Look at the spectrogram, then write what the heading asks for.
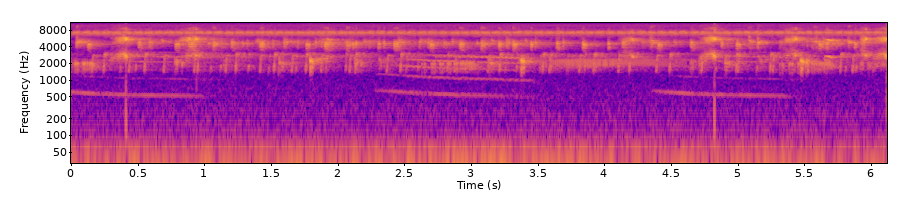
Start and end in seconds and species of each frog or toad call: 0.0	6.1	Dendropsophus nanus
0.0	6.1	Leptodactylus podicipinus
0.1	1.1	Dendropsophus minutus
0.1	6.1	Physalaemus albonotatus
4.3	6.1	Dendropsophus minutus
9pm

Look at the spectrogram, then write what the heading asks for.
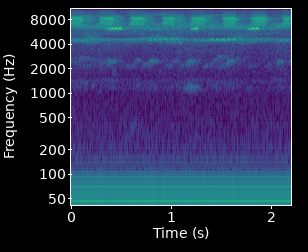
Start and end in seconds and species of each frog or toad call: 0.0	2.2	Boana albomarginata
0.4	0.8	Leptodactylus latrans
~9pm

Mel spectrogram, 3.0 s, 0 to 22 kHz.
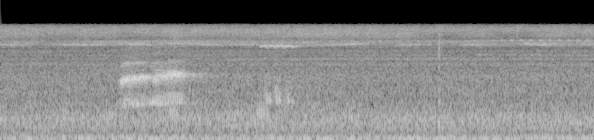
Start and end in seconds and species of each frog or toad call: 0.5	1.1	Boana albomarginata
1.2	1.5	Phyllomedusa distincta
~11pm

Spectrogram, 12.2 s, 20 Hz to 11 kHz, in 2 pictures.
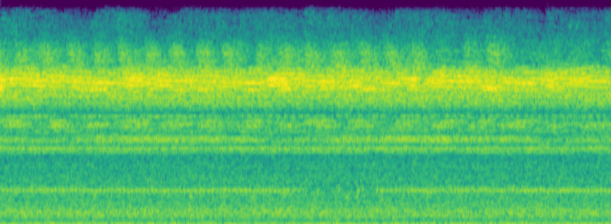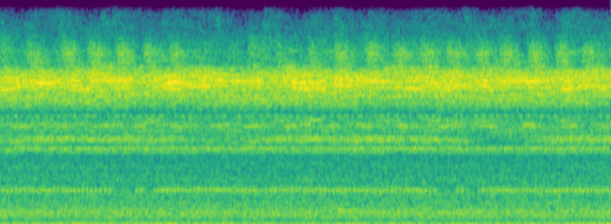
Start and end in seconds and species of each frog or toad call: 0.6	5.6	Leptodactylus notoaktites
~8pm

